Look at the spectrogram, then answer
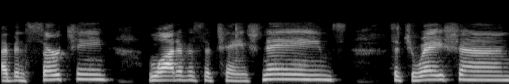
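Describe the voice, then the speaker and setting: An unremarkable speaking voice from a woman with an American accent, medium in pitch, fairly slow and fairly even in intonation. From US West Coast (San Diego, California). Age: 60s. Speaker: Navy veteran. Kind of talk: interview.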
